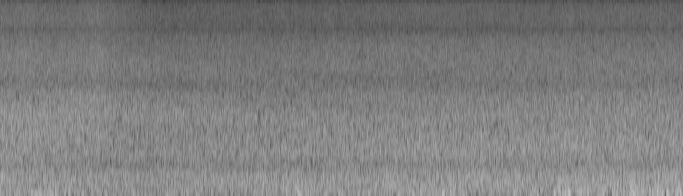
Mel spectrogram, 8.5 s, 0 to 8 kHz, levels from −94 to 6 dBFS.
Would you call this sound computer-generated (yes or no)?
no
